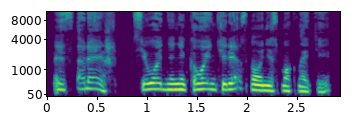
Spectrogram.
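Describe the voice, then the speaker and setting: A small, mischievous male god talks to his friend in a high, hushed, whiny voice, as a male audiobook reader puts him on. He sounds chummy and a bit tired. The tone is dark and close, with no room sound. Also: fast, no room sound.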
